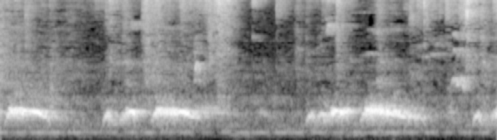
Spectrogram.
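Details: Vigorously singing spotted dove, recorded for coaxing birds into song: two low, mellow cooing phrases separated by a pause, each a few quick notes ending in a longer coo, against faint hum and small clicks.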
